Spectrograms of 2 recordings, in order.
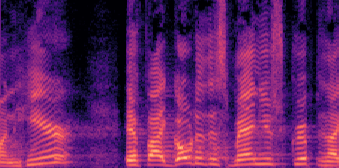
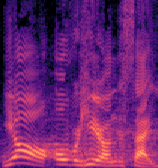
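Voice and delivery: ordinary delivery

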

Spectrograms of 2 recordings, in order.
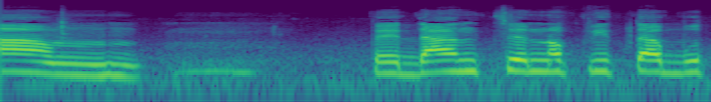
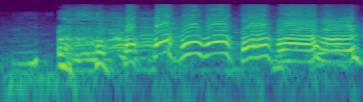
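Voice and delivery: high laugh; 12 semitones higher than usual. Real, not acted. Caught not noticing something.

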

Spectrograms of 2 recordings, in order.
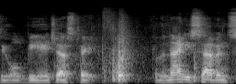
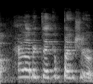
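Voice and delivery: very high, put-on picture request; mock eagerness; faster than usual. Lady openly snapping the car, mock eagerness. Mimics someone taking photos openly.

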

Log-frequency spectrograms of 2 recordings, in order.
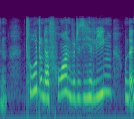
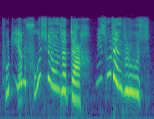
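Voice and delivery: high, loud grumbling gnome voice; grumpy little creatures; 9 semitones higher, 5 dB louder than usual. A narrator's reading. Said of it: "seufzten ebenso griesgrämig wie vorher".

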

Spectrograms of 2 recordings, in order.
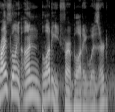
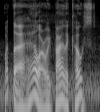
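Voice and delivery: usual speaking voice

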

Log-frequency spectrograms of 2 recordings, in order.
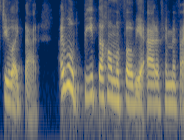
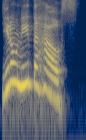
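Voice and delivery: louder, higher, snapping back; heated; 7 semitones higher, 7 dB louder than usual. Acted. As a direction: push back hard on don't. Siblings fighting over the will.

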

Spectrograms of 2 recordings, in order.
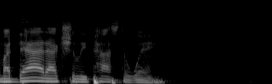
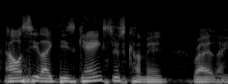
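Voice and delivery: usual speaking voice

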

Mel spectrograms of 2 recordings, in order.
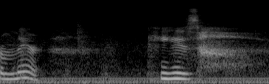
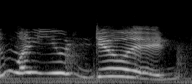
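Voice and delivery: playful scolding; 7 semitones higher, much slower than usual. Real, not acted. Mom to toddler poking the camera lens, slow playful question. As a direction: gently ask what the little one is up to, drawn out. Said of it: "don't poke the lens".

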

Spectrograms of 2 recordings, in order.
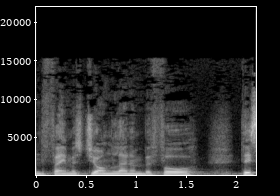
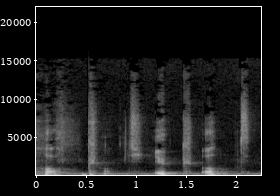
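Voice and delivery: whispered through laughter, much softer; can barely get it out for laughing; breathless laughing whisper; 3 semitones higher, 5 dB quieter, slower than usual. Acted. Martin teasing John about Ono, whispering through laughter.

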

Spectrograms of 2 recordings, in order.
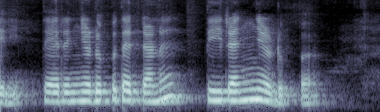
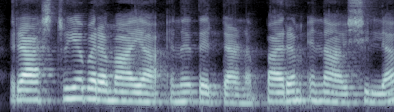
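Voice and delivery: ordinary delivery

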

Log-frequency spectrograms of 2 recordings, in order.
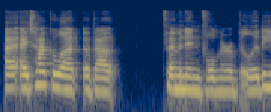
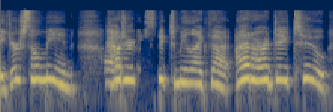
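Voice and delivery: higher-pitched mock outrage; indignant accusation; 7 semitones higher than usual. Wife acting what she didn't say to husband, indignant. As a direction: act out snapping back, offended and high.

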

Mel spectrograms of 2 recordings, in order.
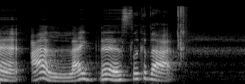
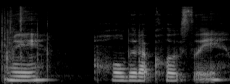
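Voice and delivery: ordinary talk, nothing marked

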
